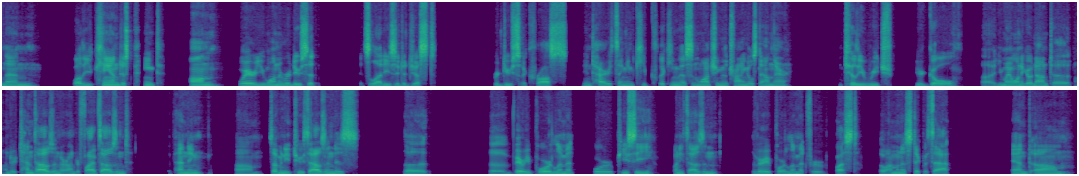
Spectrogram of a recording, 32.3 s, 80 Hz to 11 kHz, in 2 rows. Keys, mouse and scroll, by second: 6.1 click, 7.5 click, 9.4 click, 12.1 click, 20.4 right click, 24.3 right click, 28.7 right click, 29.0 scroll, 30.5 right click, 30.8-31.1 scroll.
